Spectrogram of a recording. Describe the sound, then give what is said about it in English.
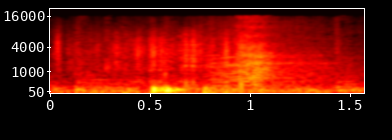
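A creature slams against the steel of an elevator, its fangs sinking into the metal: one low, booming thud followed by a harsh, noisy metallic rattle that swells briefly and fades, with a sharp knock at the very end. “It slammed against the metal, fangs sinking into it like butter, shrieking loudly as they got stuck.”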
